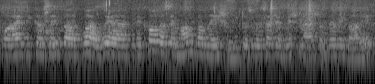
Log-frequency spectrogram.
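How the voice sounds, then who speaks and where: An older Austrian woman whose first language is German speaks as a guest to a class of students, her accent distinctly Austrian German. Her medium-pitched voice stays steady, though she halts often, filling gaps and restarting her sentences. She sounds distant, caught in a roomy, noisy space.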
